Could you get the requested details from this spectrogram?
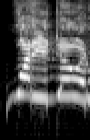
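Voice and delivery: jolted awake, yell it high and loud; shouting in sudden panic; startled shout. Retold or imitated. Someone woken roughly in a storm, startled shout. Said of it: "You'd just be going".

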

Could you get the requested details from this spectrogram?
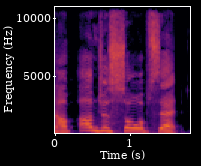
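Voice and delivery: lightly acted distress, stammered start; a touch of crying woman; acted upset. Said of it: "she just starts crying so badly".

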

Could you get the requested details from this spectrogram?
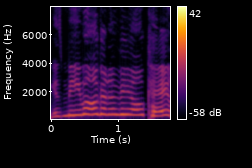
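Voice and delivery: high, tearful little-girl imitation; high-pitched mock wail; mock crying. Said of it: "Like, crying".

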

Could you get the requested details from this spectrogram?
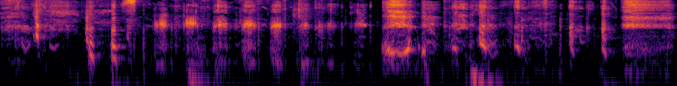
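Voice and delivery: silent high wheeze laugh; wheezing laugh. Real, not acted. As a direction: break into breathless laughter. Long breathless laugh.

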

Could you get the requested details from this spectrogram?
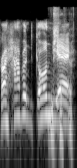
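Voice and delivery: high, slow, put-upon protest; drawn-out mock insistence; slow mock indignant. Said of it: "He's like".

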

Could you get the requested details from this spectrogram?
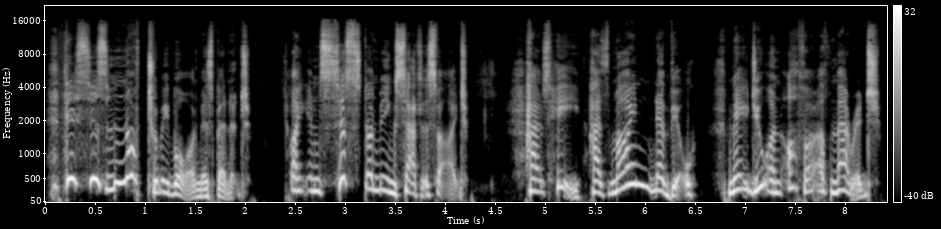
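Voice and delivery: high, insistent grande dame; haughty aristocrat, barely holding her temper; imperious demand. Acted. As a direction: demand an answer at once. Lady Catherine demands.

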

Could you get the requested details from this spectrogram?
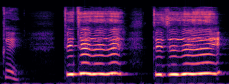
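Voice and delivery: high, loud electronic beeps; rapid mock alarm beeps; altimeter beeping. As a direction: beep like an alarm going off.

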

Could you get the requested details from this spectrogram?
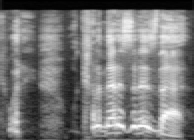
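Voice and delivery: high, loud mock indignation; mock outraged question. Podcast host mocking a shocked listener, high and loud. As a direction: squeal it like a shocked patient.

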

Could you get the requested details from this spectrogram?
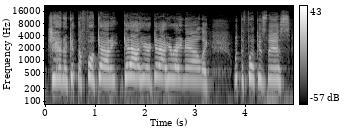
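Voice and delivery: demanding she get out right now; angry boyfriend yelling. Retold or imitated. Boyfriend pounding on the door, yelling at his girlfriend. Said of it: "I hear my boyfriend's voice going".

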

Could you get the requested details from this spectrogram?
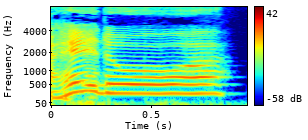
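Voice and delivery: mock farewell. Imagined tearful drop-off goodbye.

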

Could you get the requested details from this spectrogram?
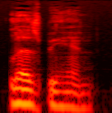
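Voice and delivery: ordinary delivery

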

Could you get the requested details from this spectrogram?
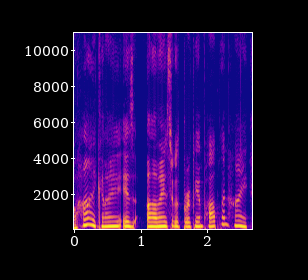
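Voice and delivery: a hint of a sweet call-center voice; polite telemarketer. Host imitating a polite Omaha telemarketer asking for Brooke. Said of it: "just regular people".

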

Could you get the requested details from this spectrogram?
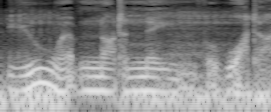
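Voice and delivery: slow purring whisper; purring beast. Acted. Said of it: "it purred".

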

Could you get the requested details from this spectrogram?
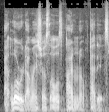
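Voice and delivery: low, hushed mock bewilderment; retold reply muttered low under the breath; stumped retort. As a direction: drop to a near-whisper, as if baffled. Acting out her stumped reply.

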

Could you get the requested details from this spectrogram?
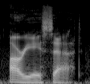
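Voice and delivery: usual speaking voice

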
